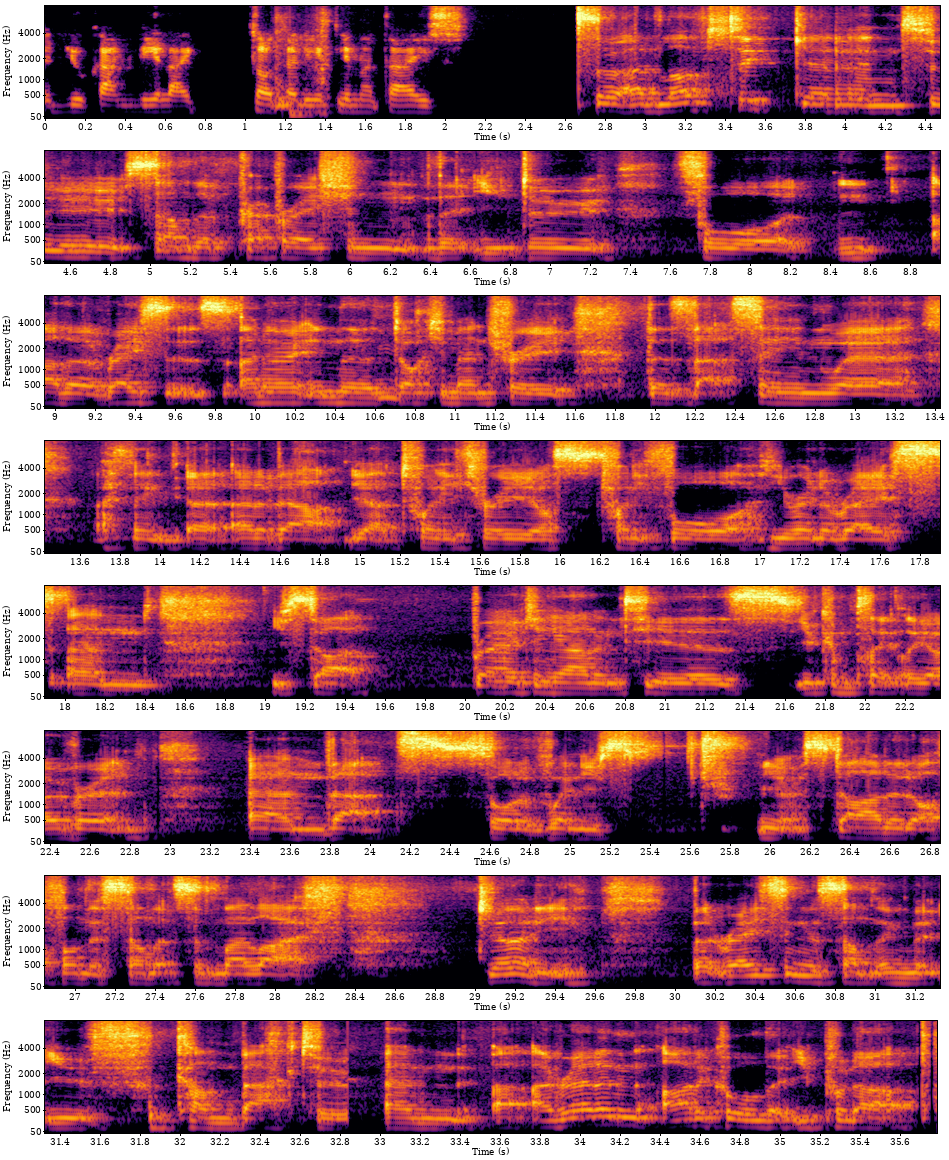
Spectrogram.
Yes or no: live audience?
no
